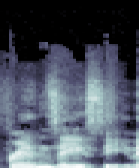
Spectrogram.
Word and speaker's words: Franzese: And they were like, Franzese.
